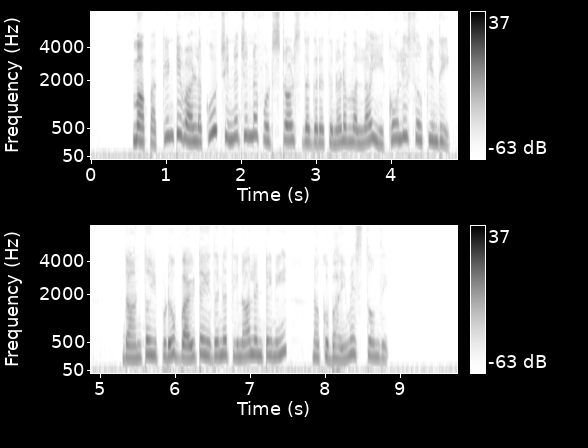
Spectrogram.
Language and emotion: Telugu, fearful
